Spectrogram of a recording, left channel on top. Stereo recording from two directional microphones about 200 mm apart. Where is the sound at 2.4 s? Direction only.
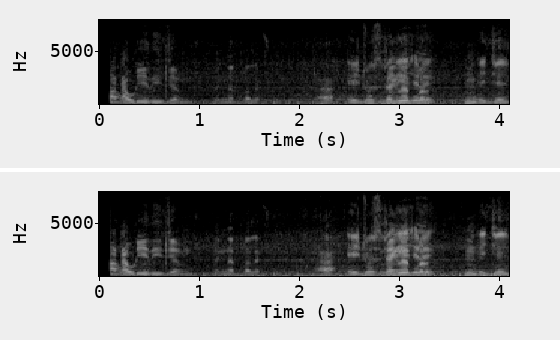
55° left (ahead or behind).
